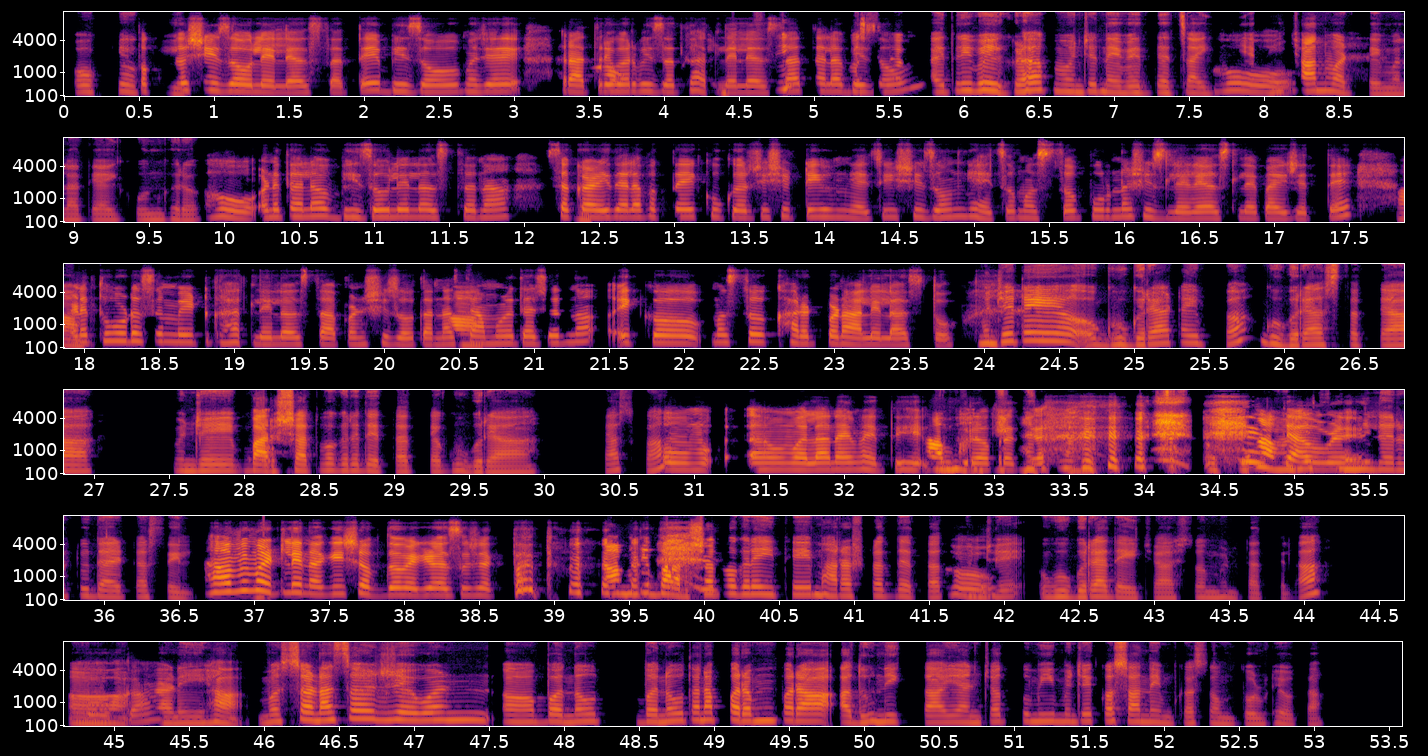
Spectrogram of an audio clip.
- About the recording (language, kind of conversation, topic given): Marathi, podcast, सणासुदीला बनवलेलं जेवण तुमच्यासाठी काय अर्थ ठेवतं?
- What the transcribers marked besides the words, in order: in English: "इंटरेस्टिंग"; other background noise; unintelligible speech; chuckle; in English: "सिमिलर टु दॅट"; chuckle; laughing while speaking: "त्यामुळे"; laugh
